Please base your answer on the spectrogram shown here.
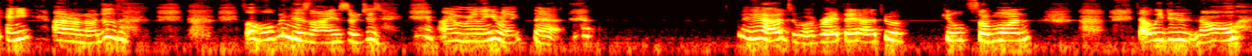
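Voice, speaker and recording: A woman reacting to a movie on her first watch at home, emotional, loud and swearing freely. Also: sits high, a little slow, pauses often. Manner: emotional, loud and profane outbursts.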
